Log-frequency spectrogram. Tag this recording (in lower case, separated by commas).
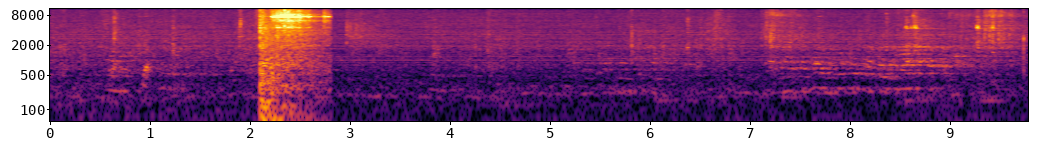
speech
